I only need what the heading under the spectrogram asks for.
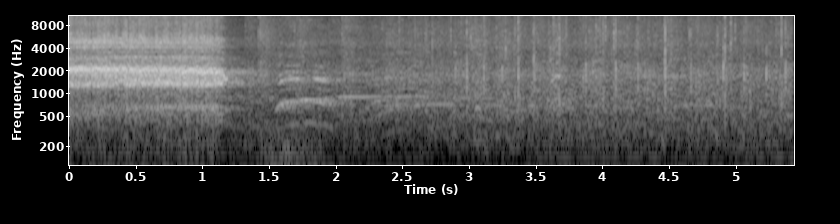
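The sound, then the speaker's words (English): Crowd applause played during a phone call to honour a caller: it opens with a loud, roaring burst, then drops to steady, softer clapping with scattered sharp claps and a few whistles or cheers rising over it. “We let that applause play because it feels warranted to me.”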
